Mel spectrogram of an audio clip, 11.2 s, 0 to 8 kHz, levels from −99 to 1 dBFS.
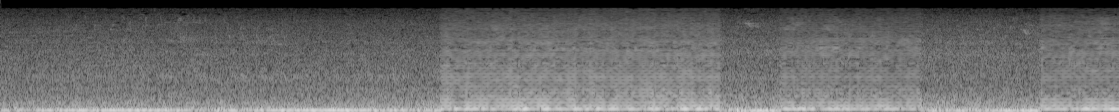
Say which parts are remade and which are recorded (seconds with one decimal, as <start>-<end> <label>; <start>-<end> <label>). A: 0.0-4.4 recorded; 4.4-7.2 remade; 7.2-7.8 recorded; 7.8-9.2 remade; 9.2-10.4 recorded; 10.4-11.2 remade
